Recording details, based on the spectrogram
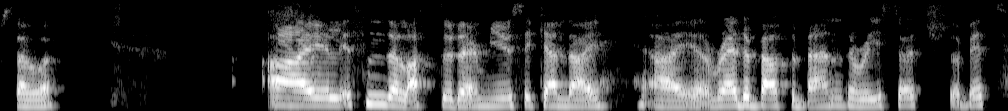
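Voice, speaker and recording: A woman's voice: mid-range voice, gravelly, lo-fi sound. A woman in her forties from Finland with a Finland Swedish accent, a native Swedish speaker, talking carefully and hesitantly as an interview guest. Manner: slow, careful, hesitant with many fillers. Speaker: interview guest, language learner. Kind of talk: casual interview chat.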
